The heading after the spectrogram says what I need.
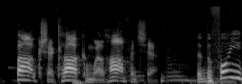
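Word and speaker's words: Berkshire: is silent Norwich Beric suuk e r is pronounced R barkshire Clarken Harford but before you get too reassured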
